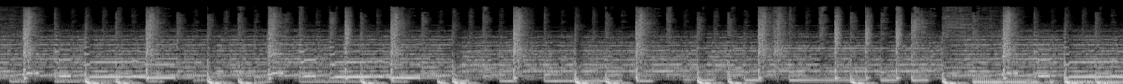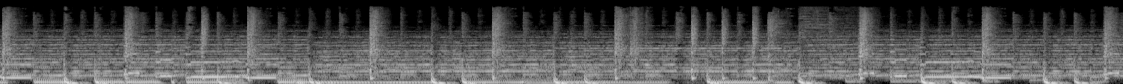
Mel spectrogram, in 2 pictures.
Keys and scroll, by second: 1.4 ctrl+g, 2.2 ctrl+alt+shift+e, 20.3 ctrl+alt+z.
